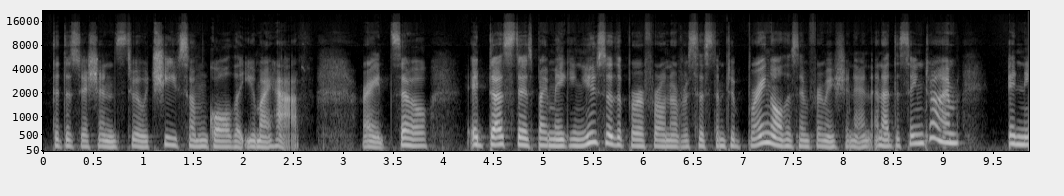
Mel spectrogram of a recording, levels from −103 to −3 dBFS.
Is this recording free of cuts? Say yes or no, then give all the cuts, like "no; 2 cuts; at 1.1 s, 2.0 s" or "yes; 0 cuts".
yes; 0 cuts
